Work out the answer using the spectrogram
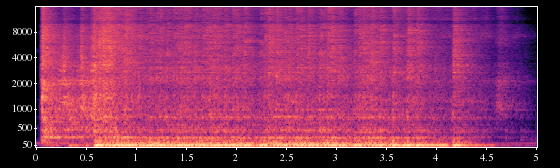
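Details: Air-cooled VW flat-four rebuilt from parts, no muffler fitted, timing advanced a little and slight choke to hold idle: cranks and catches, runs rough and uneven for about three seconds, then fades out and dies; won't hold idle.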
